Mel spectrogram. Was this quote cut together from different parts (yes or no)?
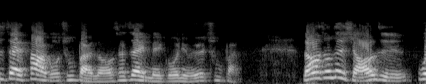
no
